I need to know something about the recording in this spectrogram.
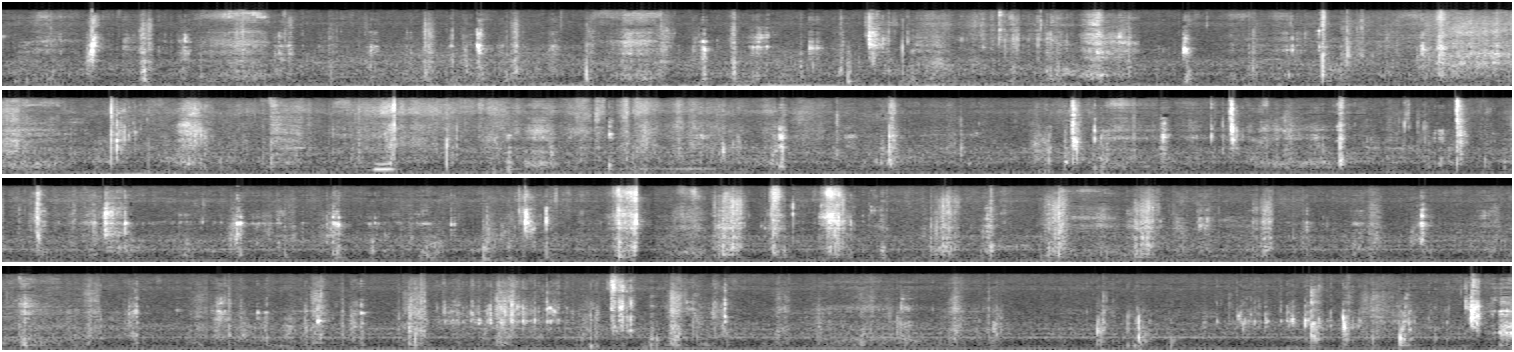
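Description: Close-miked chewing and biting of meat and rice, with many sharp wet mouth clicks and smacks.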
